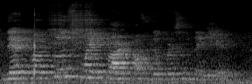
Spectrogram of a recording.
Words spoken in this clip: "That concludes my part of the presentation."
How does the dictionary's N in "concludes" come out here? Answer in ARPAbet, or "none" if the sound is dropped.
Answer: none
